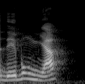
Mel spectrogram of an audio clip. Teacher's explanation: 근데 니은 일단 첨가했어. 그러면 이 기억이 비음화의 현상으로 니은의 영향을 받아서 이응으로 바뀌어서 내복약이 되는 거죠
